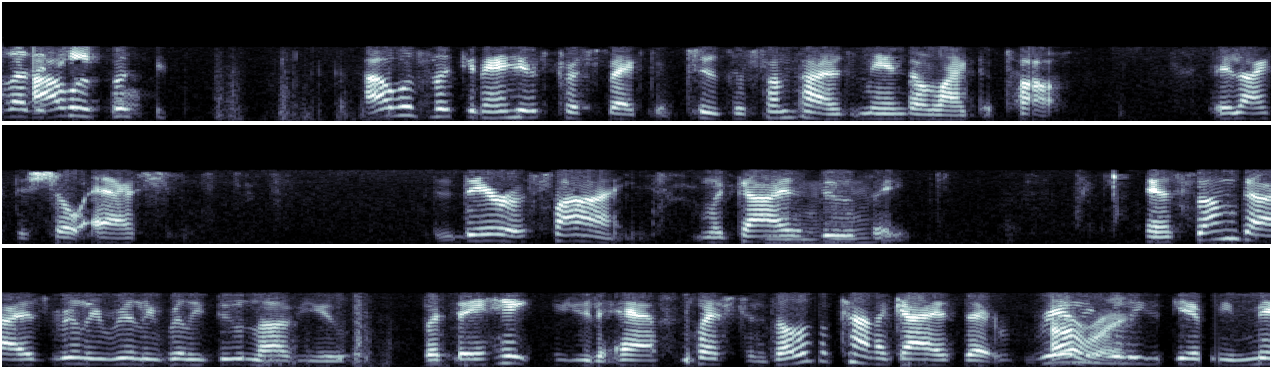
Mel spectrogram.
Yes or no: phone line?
yes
